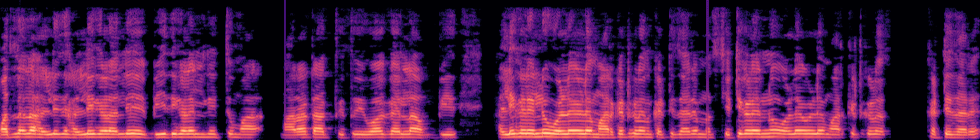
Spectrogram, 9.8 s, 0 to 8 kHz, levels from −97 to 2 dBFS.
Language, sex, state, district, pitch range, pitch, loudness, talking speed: Kannada, male, Karnataka, Bijapur, 165-185 Hz, 180 Hz, -16 LUFS, 130 wpm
